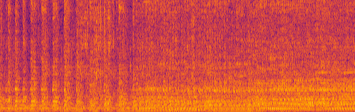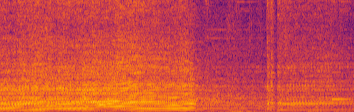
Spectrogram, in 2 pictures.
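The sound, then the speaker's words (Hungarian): The small two-stroke engine of a Trabant, a plastic-bodied car, revs up loudly, its buzzy pitch climbing steadily for several seconds before dropping back to a rough idle. “Persze ez nem egy igazi műhold volt, hanem egy műhold nevű autónak nevezett műanyag jármű, vagyis egy Trabant.”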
